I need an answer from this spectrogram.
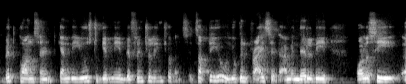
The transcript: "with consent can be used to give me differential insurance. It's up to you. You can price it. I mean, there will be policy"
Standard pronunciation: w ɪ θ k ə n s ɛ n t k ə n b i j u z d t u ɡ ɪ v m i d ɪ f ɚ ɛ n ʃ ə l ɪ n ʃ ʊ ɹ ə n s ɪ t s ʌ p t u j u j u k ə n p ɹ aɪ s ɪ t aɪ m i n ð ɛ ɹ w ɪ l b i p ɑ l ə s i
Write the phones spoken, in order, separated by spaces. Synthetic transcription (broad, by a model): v ɪ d k ə n s ɛ n t k ə n b i j u z d t u ɡ ɪ v m i d ɪ f ɚ ɛ n ʃ ə l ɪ n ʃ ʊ ɹ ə n s ɪ t s ʌ p t u j u j u k ə n p ɹ aɪ s ɪ t aɪ m i n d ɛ ɹ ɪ l b i p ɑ l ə s i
